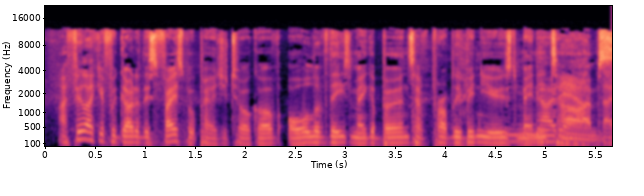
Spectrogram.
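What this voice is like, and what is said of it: Usual voice. Nothing is said of it.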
